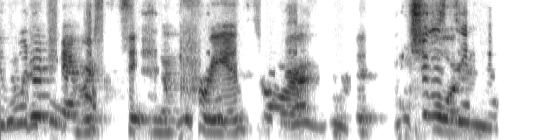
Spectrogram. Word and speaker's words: Prius: Primus, Toyota, how do you say? Prius. Prius, thank you.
